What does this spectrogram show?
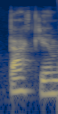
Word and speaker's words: vacuum: people will say vacuum it's not a vacuum not with a b vacuum it's a vacuum vacuum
